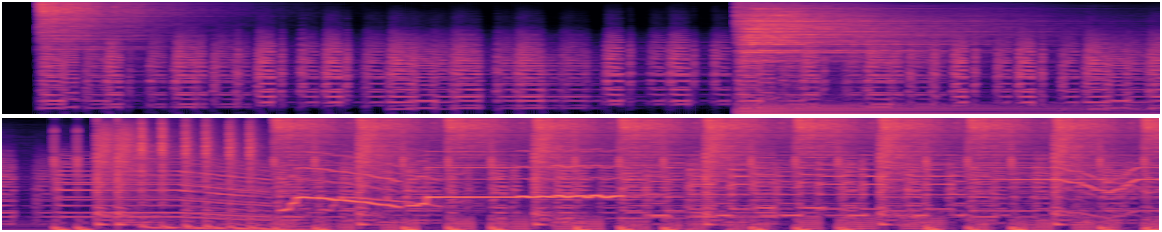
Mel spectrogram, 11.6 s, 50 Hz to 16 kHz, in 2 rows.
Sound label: SC880; the incredible machine 2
